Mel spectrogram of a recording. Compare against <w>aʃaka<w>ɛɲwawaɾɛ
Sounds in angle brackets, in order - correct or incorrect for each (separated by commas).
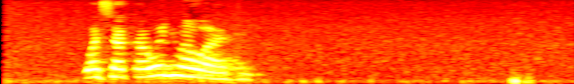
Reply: correct, correct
